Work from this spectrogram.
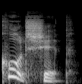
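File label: "courtship", British English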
